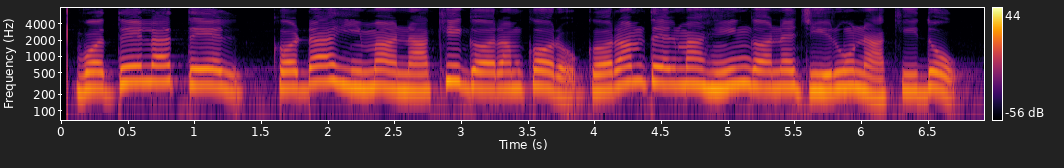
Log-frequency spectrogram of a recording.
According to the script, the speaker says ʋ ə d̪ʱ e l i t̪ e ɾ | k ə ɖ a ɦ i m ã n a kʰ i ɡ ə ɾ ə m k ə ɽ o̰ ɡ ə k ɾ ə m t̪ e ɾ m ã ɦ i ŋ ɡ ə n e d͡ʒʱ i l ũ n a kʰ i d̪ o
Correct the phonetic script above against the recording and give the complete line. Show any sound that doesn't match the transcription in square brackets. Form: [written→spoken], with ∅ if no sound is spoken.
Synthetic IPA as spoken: ʋ ə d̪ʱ e l [i→a] t̪ e [ɾ→l] | k ə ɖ a ɦ i m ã n a kʰ i ɡ ə ɾ ə m k ə [ɽ→ɾ] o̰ ɡ ə [k→∅] ɾ ə m t̪ e [ɾ→l] m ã ɦ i ŋ ɡ ə n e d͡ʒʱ i [l→ɾ] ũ n a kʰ i d̪ o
